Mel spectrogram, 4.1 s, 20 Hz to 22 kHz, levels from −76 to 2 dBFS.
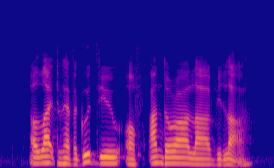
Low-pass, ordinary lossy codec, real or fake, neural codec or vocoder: none; none; fake; codec, 16 kHz, 4 kbps, X-Codec, HuBERT features, trained on balanced general audio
